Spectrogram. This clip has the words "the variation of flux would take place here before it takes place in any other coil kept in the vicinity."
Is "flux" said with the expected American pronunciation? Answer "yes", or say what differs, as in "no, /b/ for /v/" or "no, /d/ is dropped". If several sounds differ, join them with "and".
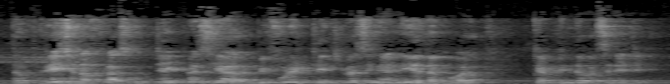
no, /k/ is dropped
